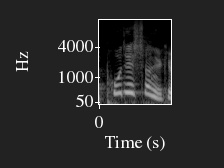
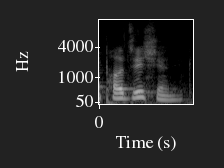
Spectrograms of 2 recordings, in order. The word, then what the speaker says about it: position: 그러니까 위치나 자리 같은 걸 포지션이라고 부르는데 우리가 포지션 이렇게 외우면 안 되죠. 왜냐하면 이게 강세가 어디 있냐면 뒤에 있습니다. 그러니까 이렇게. 그러니까 철자는 중요한 게 아니거든요. 그러니까 뭐야? 포지션이 아니라 position.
